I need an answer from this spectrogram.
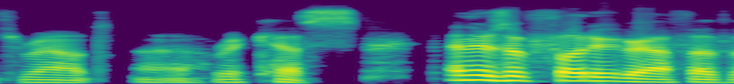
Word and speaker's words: Raquez: his name something like requests with a soft uh s sibilant s on the end as opposed to the hard kind of uh buzzing z sound like lopez so we'll we'll try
